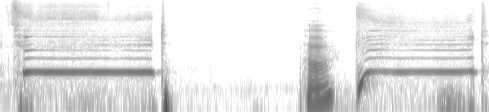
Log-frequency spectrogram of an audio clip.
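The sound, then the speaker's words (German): A cordless stick vacuum cleaner whirs with a steady high-pitched motor whine, cuts off abruptly, then spins back up and runs again after a brief questioning voice. “Nein, das ist kein Handy. Das ist ein Staubsauger.”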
